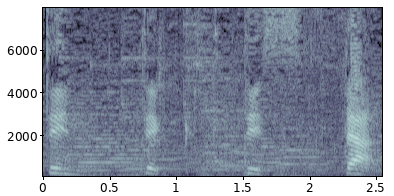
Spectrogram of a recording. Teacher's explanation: Sometimes that TH sound, thin, thick, this, that, become very dentalized.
